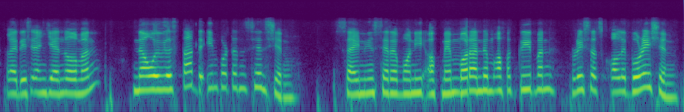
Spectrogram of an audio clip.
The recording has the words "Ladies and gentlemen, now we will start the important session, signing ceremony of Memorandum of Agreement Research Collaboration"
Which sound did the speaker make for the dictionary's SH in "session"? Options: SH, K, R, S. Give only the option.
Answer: S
